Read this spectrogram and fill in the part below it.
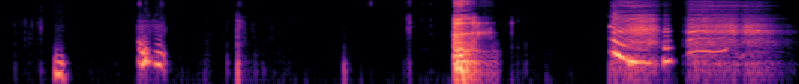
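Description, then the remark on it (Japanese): Several burps, starting with a few small short ones and building to three longer, louder, gurgling belches near the end, with brief silences between and no talking. “下品なゲップじゃ。”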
